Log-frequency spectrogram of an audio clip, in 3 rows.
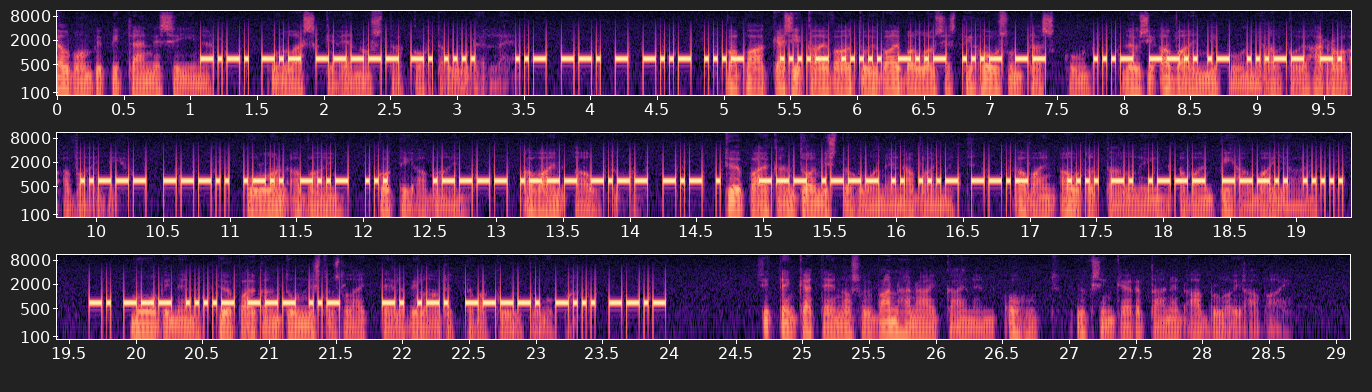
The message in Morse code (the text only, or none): CK0NH UGTXV 45XVM VZA3N 28LXS 1JYKE OJIVQ HNJ85 NO4OU NR9BQ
